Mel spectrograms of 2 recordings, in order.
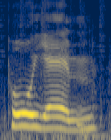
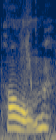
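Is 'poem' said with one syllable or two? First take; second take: two; one. First: It is said with two syllables, Scottish/British style. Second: It is said with one syllable, American style.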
